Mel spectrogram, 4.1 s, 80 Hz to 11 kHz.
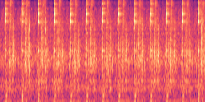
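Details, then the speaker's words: Stirling Kit hot bulb horizontal mill engine, new out of the box, running about 15 minutes and getting warm; slow even thumping about three beats a second; the knock-like sound is the water pump check balls, a normal healthy idle. "it sounds like it's knocking but it's our check balls down here in our water pump how cool is that guys"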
